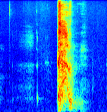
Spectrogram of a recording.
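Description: A man coughs once, sharply, about a second in.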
